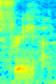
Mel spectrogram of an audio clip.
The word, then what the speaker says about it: Freya: And of course you're familiar with the goddess Freya, but I did differentiate it by keeping her name, the character's name, pronounced as Froya, and her namesake, the goddess Freya.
